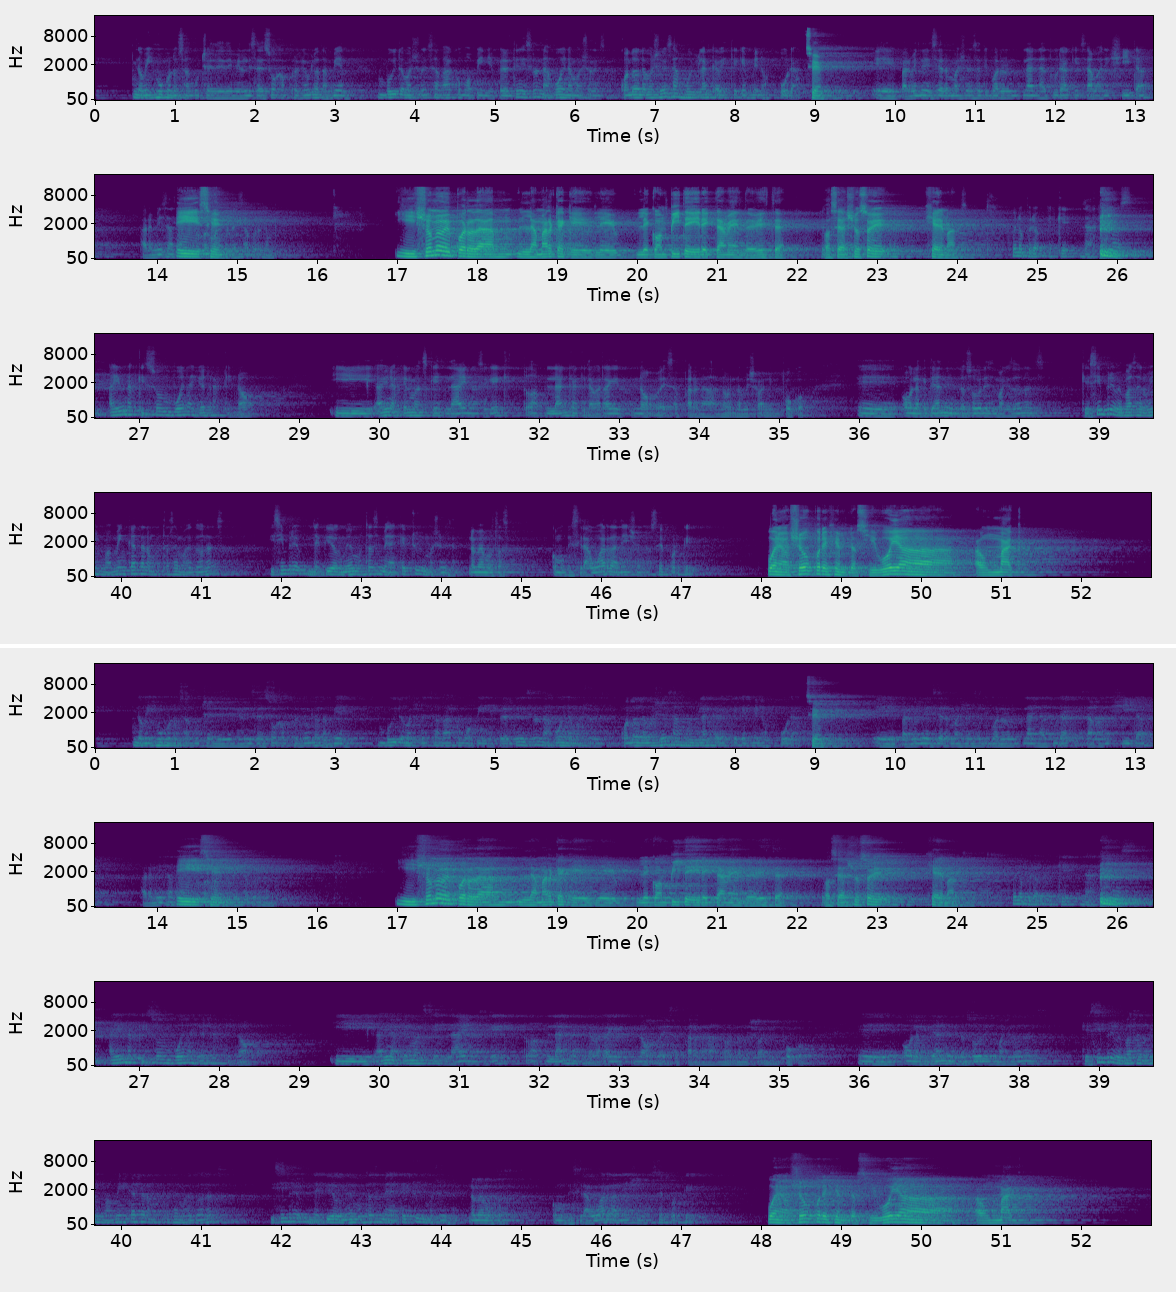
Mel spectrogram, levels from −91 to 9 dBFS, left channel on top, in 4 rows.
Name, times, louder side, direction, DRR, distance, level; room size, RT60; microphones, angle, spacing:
voice 1, 0.5-3.2 3.5-8.8 9.7-13.2 13.8-15.5 22.3-22.8 24.4-26.1 26.6-28.4 29.4-38.3 38.8-41.3 41.9-44.9 45.4-47.2, left 3 dB, 85° left, 5 dB, 1.0 m, -48 dB
voice 2, 14.2-14.8 17.0-21.9 22.3-23.3 23.6-24.0 25.8-26.0 48.1-51.2, left 5 dB, 60° left, 10 dB, 0.6 m, -32 dB
22.0 x 11.0 x 4.0 m, 2.5 s
head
